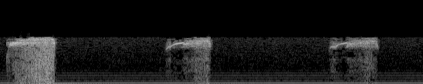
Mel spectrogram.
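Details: Young Barn owls at their nest at Audubon Starr Ranch, California, recorded by a nest camera: one loud, long breathy screech followed by two shorter, softer ones, spaced about one and a half seconds apart, with a steady background hum.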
